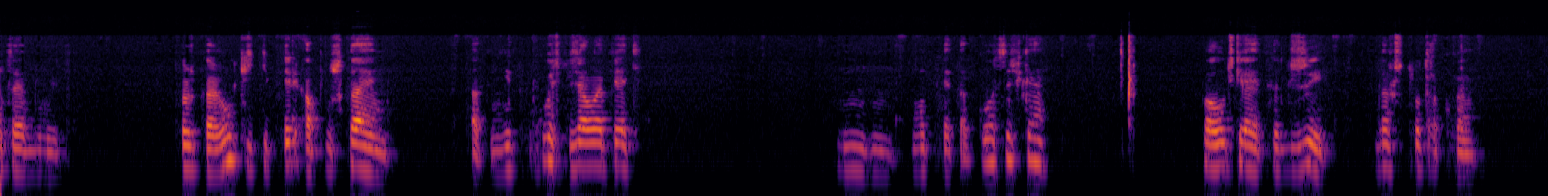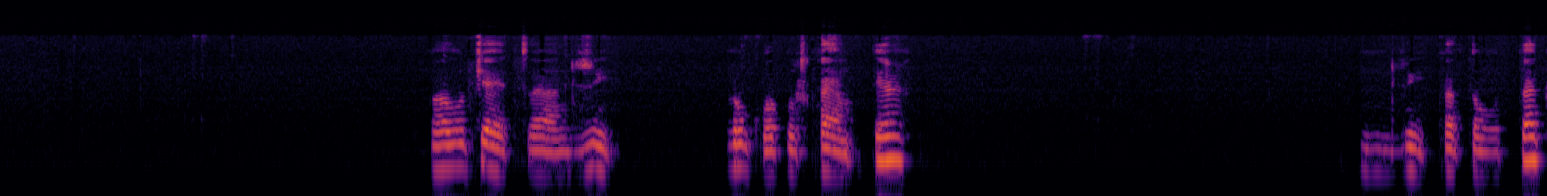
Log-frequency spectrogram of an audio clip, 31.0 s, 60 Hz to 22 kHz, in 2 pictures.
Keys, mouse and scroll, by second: 2.1 scroll down 1, 3.0 click, 3.6 g, 5.9 ctrl+z, 6.8-7.4 scroll up 2, 7.7 shift+middle click, 8.6-9.0 scroll up 1, 9.0 click, 9.7-10.2 scroll down 3, 10.0 middle click, 11.0 shift+middle click, 12.6 g, 14.9 ctrl+z, 15.8 scroll up 3, 16.3 shift+middle click, 17.5 click, 17.8 middle click, 20.2 scroll down 3, 21.2 g, 24.1 r, 26.8 middle click, 28.9 g.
